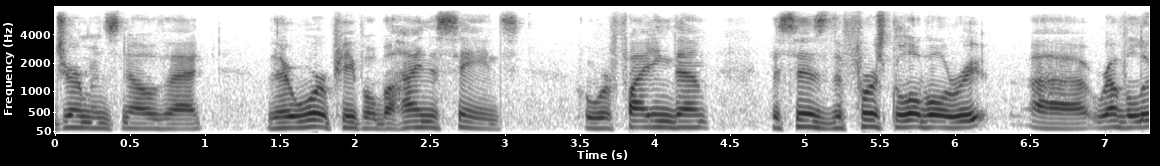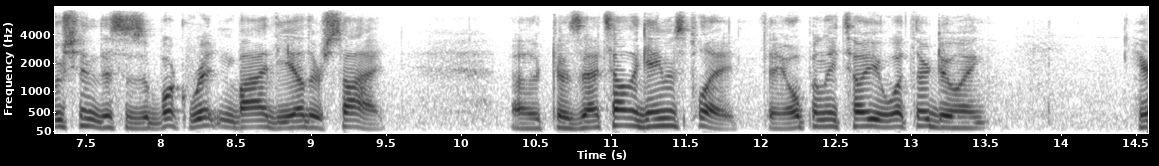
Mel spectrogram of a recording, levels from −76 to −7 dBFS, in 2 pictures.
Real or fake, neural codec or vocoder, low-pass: real; none; 7.2 kHz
